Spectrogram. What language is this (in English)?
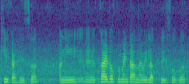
Marathi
